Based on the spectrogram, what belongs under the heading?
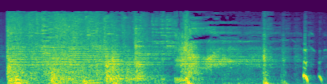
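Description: A glass refrigerator shelf, dropped while being cleaned, shatters on a kitchen floor with a loud crash, followed by a dense spray of tinkling shards and a few final sharp pieces clattering down.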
